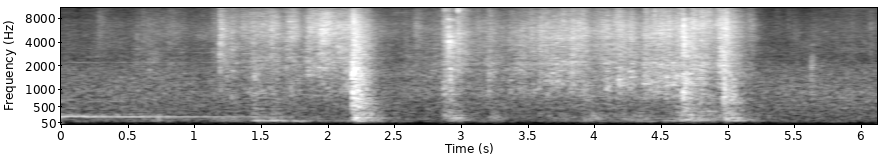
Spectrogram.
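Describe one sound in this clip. Footsteps cross a hard floor indoors.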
